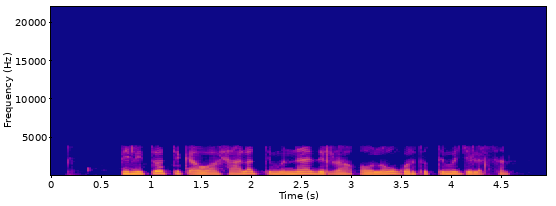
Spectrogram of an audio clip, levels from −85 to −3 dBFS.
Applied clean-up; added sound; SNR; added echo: neural mask model DeepFilterNet 3.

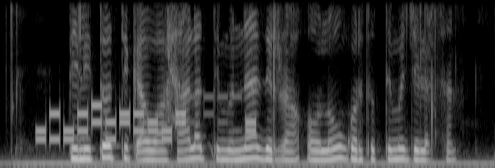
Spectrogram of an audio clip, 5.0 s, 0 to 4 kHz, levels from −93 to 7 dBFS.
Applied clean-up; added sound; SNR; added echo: none; Telephone; 8 dB; none.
